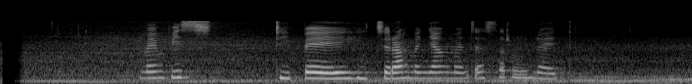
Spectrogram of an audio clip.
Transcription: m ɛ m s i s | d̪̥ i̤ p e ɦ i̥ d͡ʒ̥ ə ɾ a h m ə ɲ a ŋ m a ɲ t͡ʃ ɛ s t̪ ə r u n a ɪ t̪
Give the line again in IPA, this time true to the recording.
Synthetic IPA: m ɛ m f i s | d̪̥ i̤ p e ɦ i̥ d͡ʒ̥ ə ɾ a h m ə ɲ a ŋ m a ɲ t͡ʃ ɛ s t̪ ə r u n a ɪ t̪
